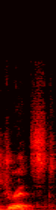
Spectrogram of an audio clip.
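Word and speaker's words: Drizzt: And we were getting I keep saying his name wrong. It's Drizzed. It's Drizzed.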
